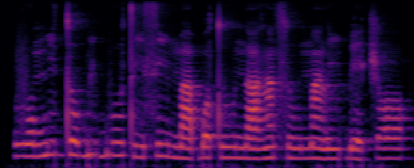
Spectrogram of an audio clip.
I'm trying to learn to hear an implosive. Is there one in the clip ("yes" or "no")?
yes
